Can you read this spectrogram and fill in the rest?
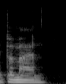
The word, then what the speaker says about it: BEMAN: How do you pronounce it? Is it Bee Man or Bee Men? Like how? – So it actually stands for something, and I say Baman, but I'm quite happy with people saying it's Be Man, because it is aimed at men's personal development and mental wellness.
